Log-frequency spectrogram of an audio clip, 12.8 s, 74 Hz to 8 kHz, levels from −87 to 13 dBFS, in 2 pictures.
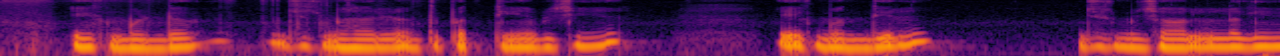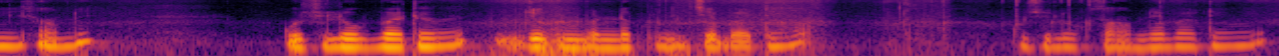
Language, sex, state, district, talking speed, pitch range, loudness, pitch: Hindi, male, Jharkhand, Jamtara, 140 wpm, 155-175 Hz, -20 LUFS, 165 Hz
